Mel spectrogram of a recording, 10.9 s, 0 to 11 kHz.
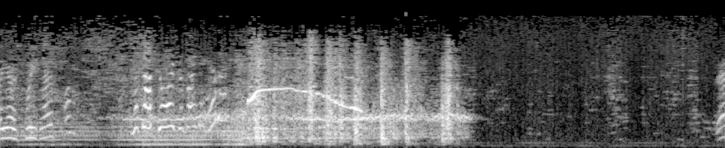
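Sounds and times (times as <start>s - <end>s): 
speech: 0.0s - 5.4s
rhythmic clattering bursts: 0.0s - 7.2s
ambulance siren winding down in a falling wail: 1.8s - 7.1s.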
